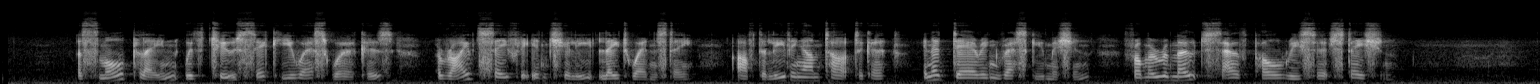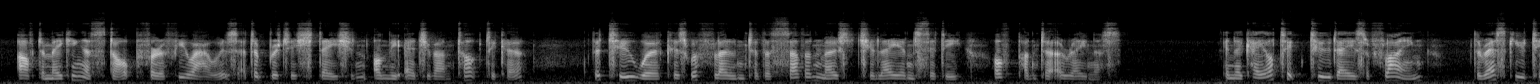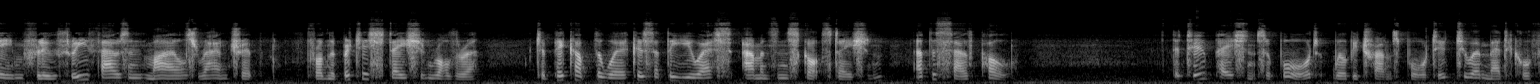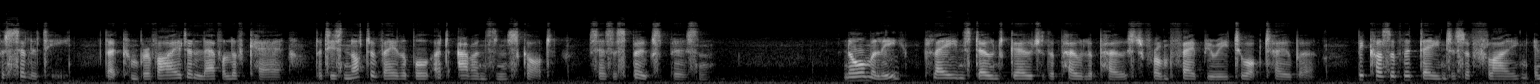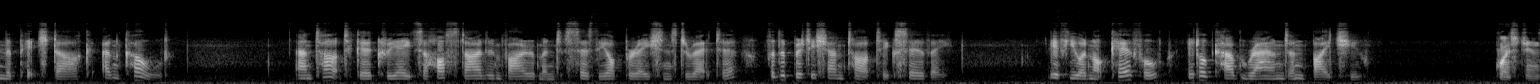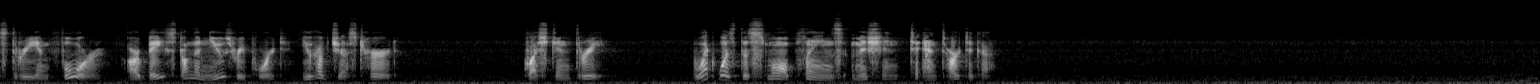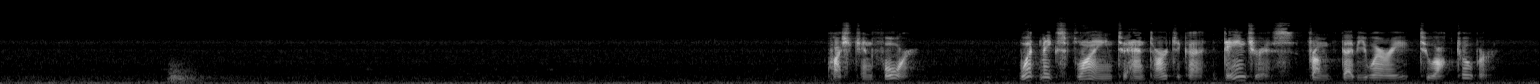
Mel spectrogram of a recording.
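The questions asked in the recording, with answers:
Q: What was the small plane's mission to Antarctica?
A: To rescue two sick U.S. workers from a South Pole research station

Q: What makes flying to Antarctica dangerous from February to October?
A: The pitch dark and cold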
